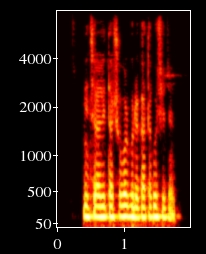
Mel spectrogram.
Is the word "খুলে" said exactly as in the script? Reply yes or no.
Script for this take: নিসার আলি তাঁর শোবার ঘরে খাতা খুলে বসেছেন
no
